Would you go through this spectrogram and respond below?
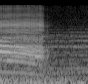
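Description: A raven's harsh caw sounds as an effect in a radio reading of Poe's The Raven, one short rasping call that is loud at first and then breaks off into quiet, with no talking over it.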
